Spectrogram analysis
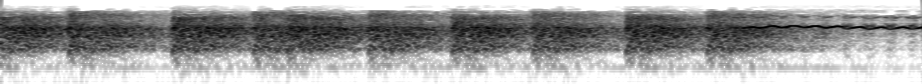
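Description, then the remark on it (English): A volley of gunshots as men empty their guns at the Lone Ranger on a white horse, firing about twice a second, roughly nine loud, booming cracks over a constant noisy rumble, with a thin wavering high whine rising at the end. “When I give the signal, start shooting, you hear? And don't stop until your guns are empty.”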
